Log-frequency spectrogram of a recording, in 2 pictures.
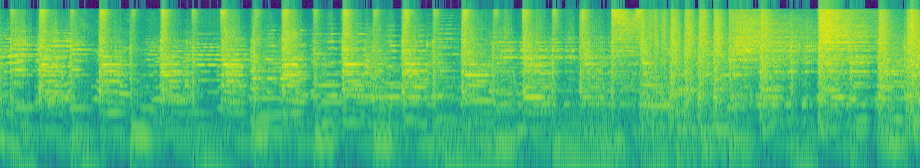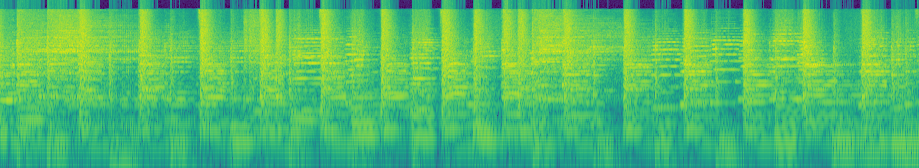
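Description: Conjunto band playing an instrumental polka, loud: accordion lead over guitar and drum kit, with a quick, steady beat and moving bass line.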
